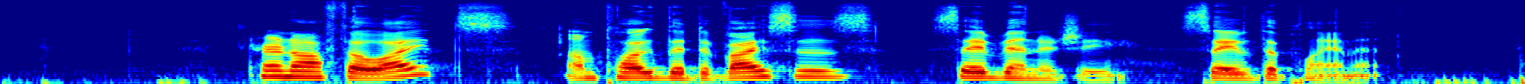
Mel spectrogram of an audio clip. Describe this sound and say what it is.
Speech > Solo speech
PSA – Save Energy
Short PSA promoting energy conservation for a better environment. Script: "Turn off lights. Unplug devices. Save energy, save the planet."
